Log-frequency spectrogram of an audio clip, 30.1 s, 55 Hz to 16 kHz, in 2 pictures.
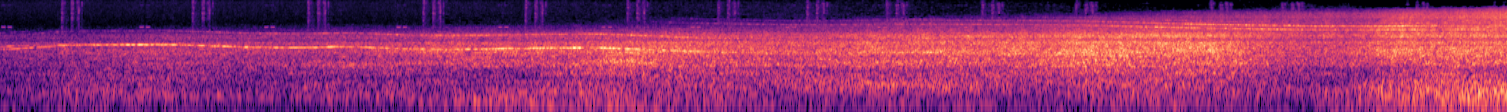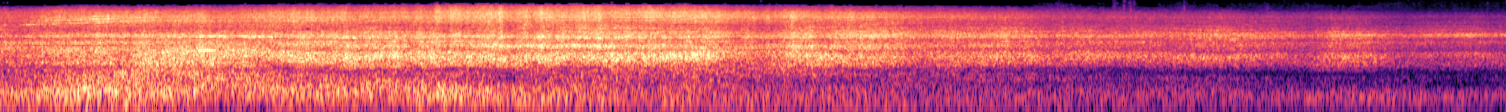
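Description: Boeing 757-200 twin jet on final approach, its engine whine wavering up and down. About halfway through it touches down, and a loud rush of reverse thrust builds during the rollout, then dies away as the aircraft slows.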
